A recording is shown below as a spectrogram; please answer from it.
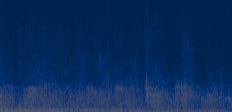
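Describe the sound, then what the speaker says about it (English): An audience at a hospital stroke symposium applauds, a dense, steady clatter of many hands clapping that fills the stretch without pause and with no voices over it. "Can we have a huge round of applause for Dr. Amit Gupta?"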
